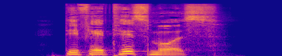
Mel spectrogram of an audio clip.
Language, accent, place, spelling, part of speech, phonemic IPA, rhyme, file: German, Germany, Berlin, Defätismus, noun, /defɛˈtɪsmʊs/, -ɪsmʊs, De-Defätismus.ogg
- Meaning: defeatism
